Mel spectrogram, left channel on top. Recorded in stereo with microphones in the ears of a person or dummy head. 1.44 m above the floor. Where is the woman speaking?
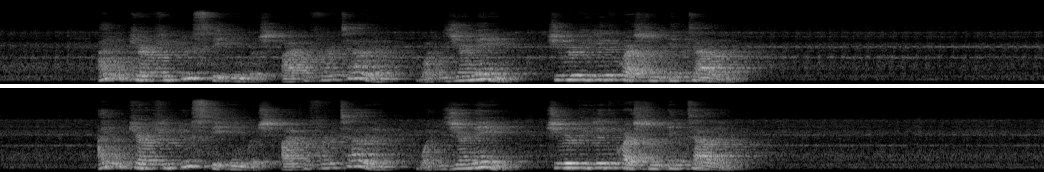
65° right (ahead or behind), 0.8 m.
